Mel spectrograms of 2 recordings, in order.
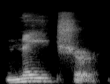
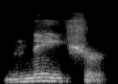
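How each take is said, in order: First: The last syllable is weak and unstressed. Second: The last syllable is weak and unstressed.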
